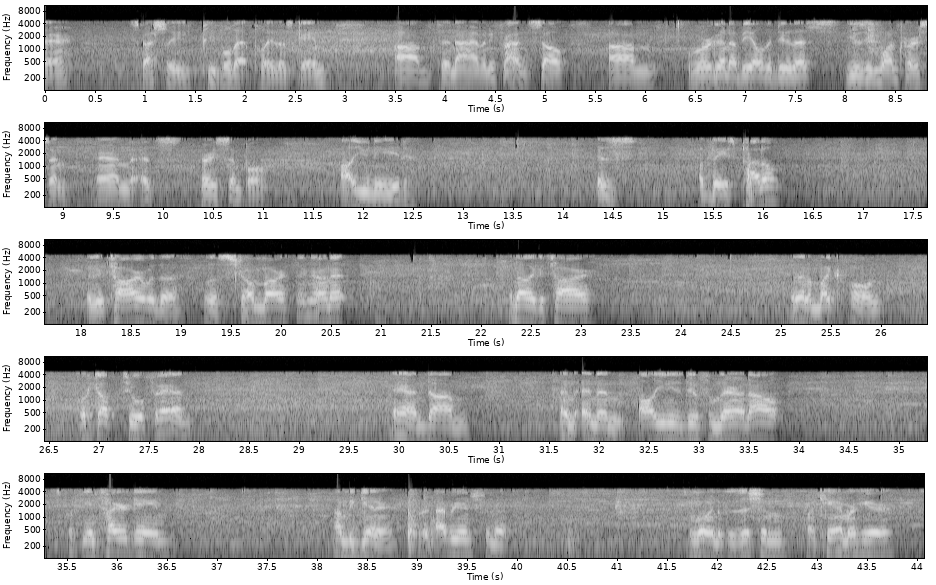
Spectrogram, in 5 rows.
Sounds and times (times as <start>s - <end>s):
Speech: 0.0s - 0.3s, 0.9s - 2.9s, 3.5s - 11.0s, 11.8s - 12.6s, 14.3s - 14.8s, 15.4s - 16.2s, 18.0s - 20.7s, 22.3s - 23.2s, 25.1s - 26.0s, 26.8s - 28.0s, 29.9s - 30.7s, 31.6s - 33.8s, 35.4s - 36.6s, 38.2s - 40.0s, 41.7s - 43.8s.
